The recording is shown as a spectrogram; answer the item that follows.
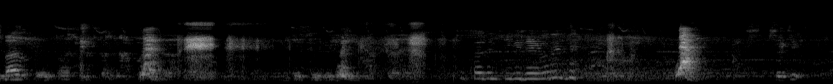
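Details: A 2-month-old Lhasa Apso puppy gives thin, high-pitched yapping barks in short, scattered bursts while looking at the TV.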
